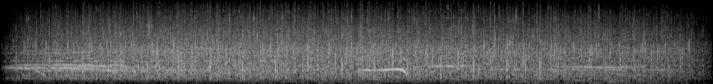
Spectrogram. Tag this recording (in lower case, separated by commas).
human group actions, applause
